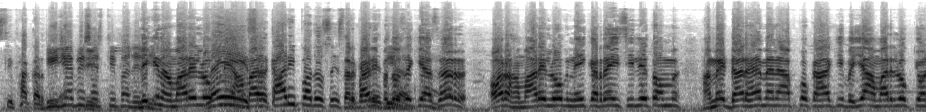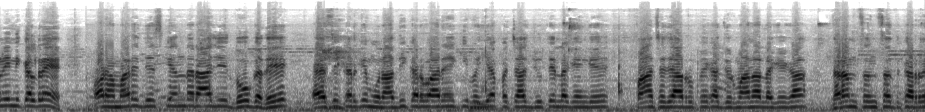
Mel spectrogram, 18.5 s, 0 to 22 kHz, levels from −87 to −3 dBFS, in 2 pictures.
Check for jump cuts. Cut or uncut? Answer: cut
